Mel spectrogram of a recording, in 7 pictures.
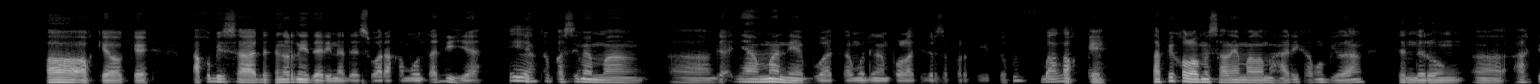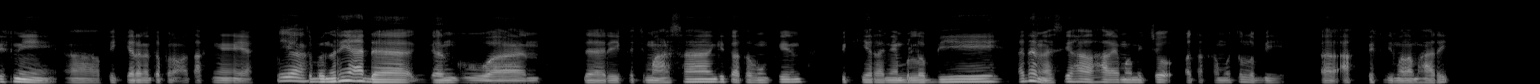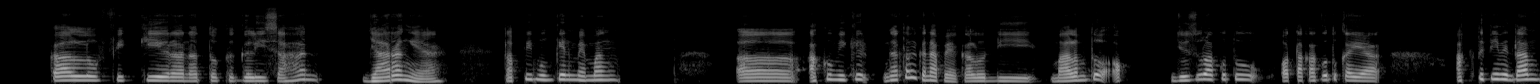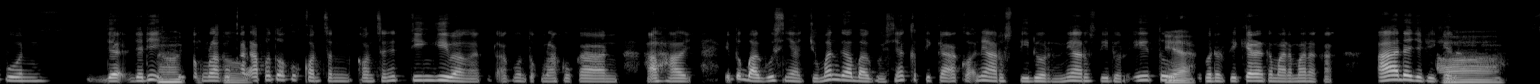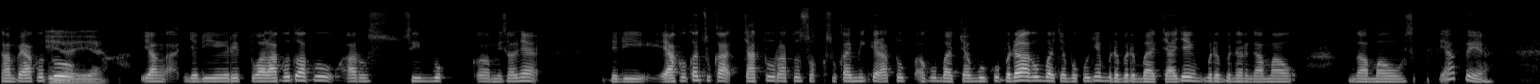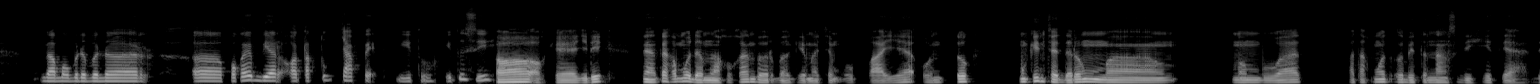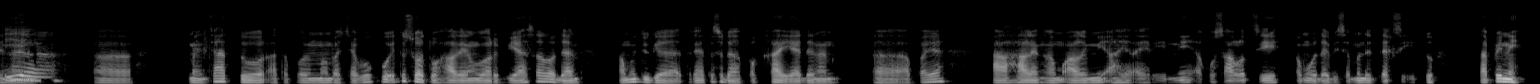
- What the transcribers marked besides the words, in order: in English: "concern concern-nya"; stressed: "itu"; stressed: "Ada"; other background noise
- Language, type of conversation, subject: Indonesian, advice, Bagaimana saya gagal menjaga pola tidur tetap teratur dan mengapa saya merasa lelah saat bangun pagi?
